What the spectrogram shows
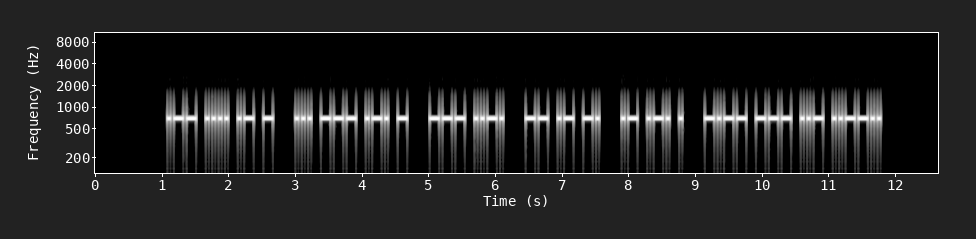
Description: Morse code, heard as a keyed tone, about 25 wpm, 700 Hz. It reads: WHAT SORT OF MAN ARE YOU?
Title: Sentences from Top 1300 Words 25wpm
